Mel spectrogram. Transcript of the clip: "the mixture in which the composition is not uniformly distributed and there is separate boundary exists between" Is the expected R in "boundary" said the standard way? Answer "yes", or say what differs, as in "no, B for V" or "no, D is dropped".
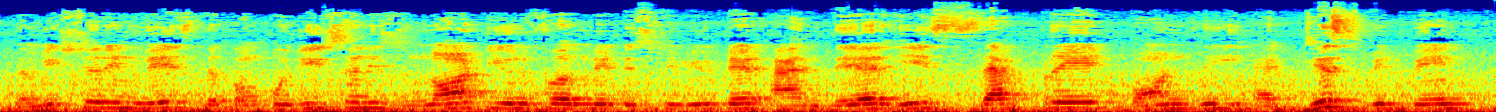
no, R is dropped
